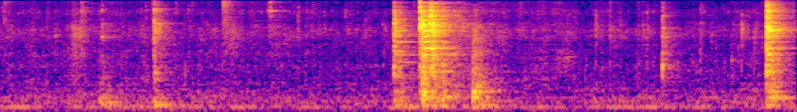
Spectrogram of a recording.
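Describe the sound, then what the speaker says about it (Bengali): Curry masala frying in oil while being stirred, with scattered scrapes and soft sizzling bursts under a low steady hum, and a few sharper clinks and louder scraping strokes standing out near the middle and end. "এই অবস্থায় আর একটু নাড়িয়ে আমি এটাকে প্রেসারে দেব"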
